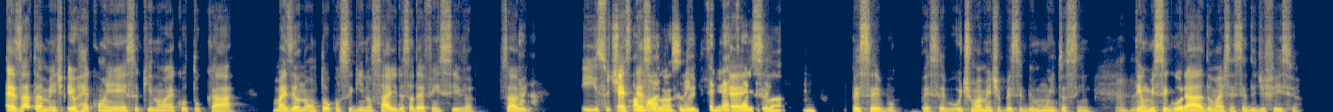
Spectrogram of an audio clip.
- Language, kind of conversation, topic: Portuguese, advice, Como você se sente ao se comparar constantemente com colegas nas redes sociais?
- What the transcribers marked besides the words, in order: none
